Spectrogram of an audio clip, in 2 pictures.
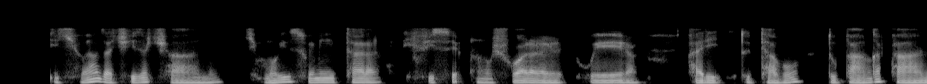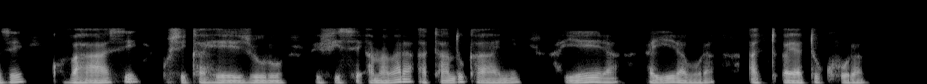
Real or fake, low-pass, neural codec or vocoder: fake; 5.4 kHz; autoencoder, 48 kHz, 32 numbers a frame, DAC-VAE, trained on Japanese speech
